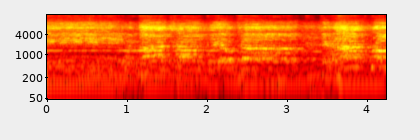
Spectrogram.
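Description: Three women singing a gospel song into microphones over an instrumental accompaniment with steady held bass notes.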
